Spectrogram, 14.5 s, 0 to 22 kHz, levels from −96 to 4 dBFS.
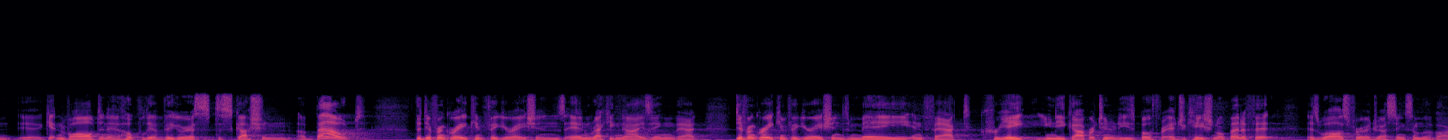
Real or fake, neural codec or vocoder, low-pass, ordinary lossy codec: real; none; 7.2 kHz; Opus, 64 kbps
